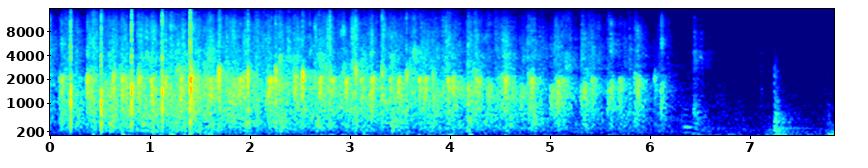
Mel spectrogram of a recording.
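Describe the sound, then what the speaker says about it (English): Audience applause at a county board of commissioners meeting, a steady round of clapping lasting about six seconds before fading out, with a few voices afterward. "Let's give him a round of applause."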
